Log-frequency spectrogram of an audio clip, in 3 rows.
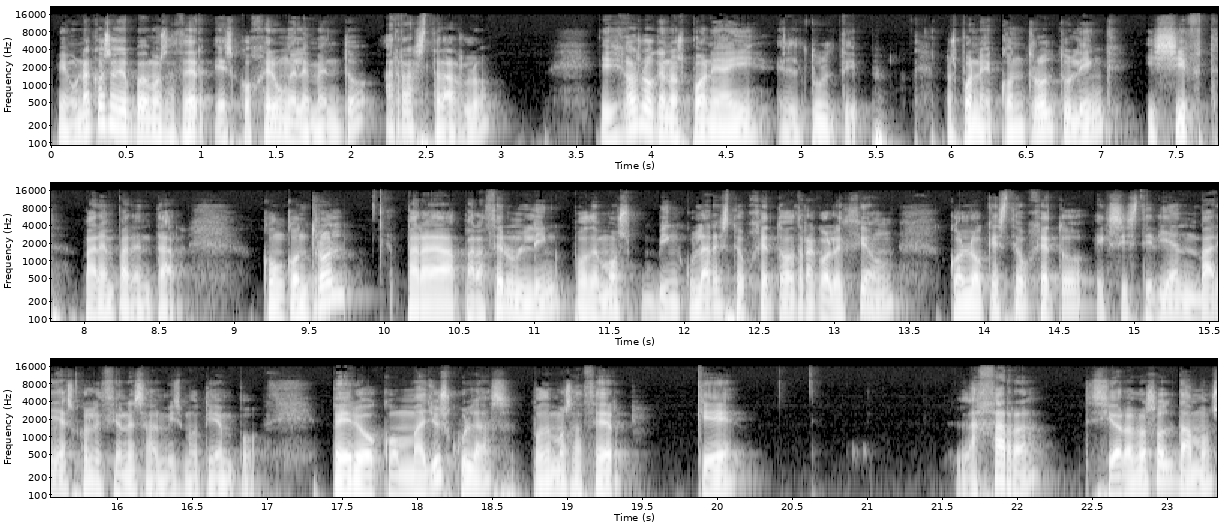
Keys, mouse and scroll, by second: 1.7 click.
